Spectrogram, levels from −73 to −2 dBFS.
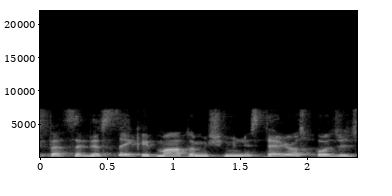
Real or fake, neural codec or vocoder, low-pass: fake; codec, 16 kHz, 2 kbps, X-Codec, HuBERT features, trained on LibriSpeech; 7.2 kHz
